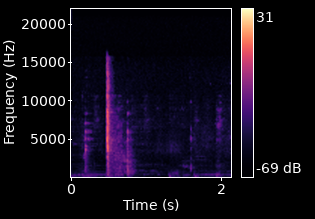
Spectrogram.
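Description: A sharp knock of teaware being set down or bumped about half a second in, then a few faint handling sounds as a small teapot is wiped and polished by hand.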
